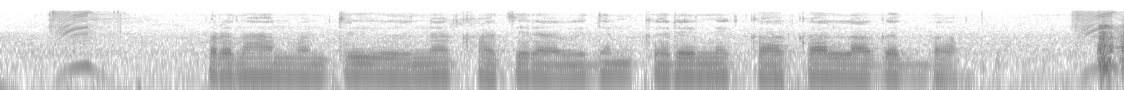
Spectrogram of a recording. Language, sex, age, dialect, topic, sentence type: Bhojpuri, male, 18-24, Southern / Standard, banking, question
